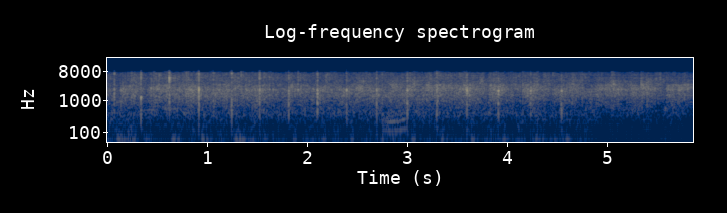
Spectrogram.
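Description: Seated audience applauding: dense, steady clapping from a large crowd that eases off near the end.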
